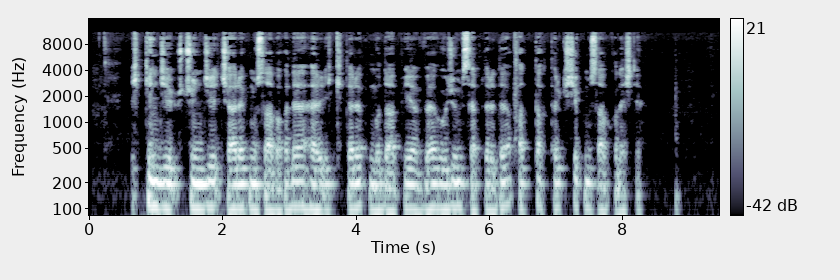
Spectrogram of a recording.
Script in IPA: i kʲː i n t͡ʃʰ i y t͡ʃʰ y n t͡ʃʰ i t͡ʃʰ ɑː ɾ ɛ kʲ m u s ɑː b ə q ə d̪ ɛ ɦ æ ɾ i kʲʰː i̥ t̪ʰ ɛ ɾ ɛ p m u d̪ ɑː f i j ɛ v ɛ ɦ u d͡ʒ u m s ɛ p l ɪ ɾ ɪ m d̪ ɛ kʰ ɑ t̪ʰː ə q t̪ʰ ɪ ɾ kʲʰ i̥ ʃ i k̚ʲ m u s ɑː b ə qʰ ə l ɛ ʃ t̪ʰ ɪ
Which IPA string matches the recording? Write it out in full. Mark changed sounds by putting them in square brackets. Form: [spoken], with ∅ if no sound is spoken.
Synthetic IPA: i kʲː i n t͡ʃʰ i y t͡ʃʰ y n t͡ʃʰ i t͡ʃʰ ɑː ɾ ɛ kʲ m u s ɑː b ə q ə d̪ ɛ ɦ æ ɾ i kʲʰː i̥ t̪ʰ ɛ ɾ ɛ p m u d̪ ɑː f i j ɛ v ɛ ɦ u d͡ʒ u m s ɛ p l ɪ ɾ ɪ [∅] d̪ ɛ [qʰ] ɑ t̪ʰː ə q t̪ʰ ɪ ɾ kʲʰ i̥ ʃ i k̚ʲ m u s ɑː b ə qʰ ə l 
